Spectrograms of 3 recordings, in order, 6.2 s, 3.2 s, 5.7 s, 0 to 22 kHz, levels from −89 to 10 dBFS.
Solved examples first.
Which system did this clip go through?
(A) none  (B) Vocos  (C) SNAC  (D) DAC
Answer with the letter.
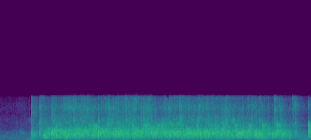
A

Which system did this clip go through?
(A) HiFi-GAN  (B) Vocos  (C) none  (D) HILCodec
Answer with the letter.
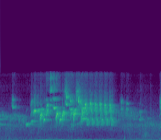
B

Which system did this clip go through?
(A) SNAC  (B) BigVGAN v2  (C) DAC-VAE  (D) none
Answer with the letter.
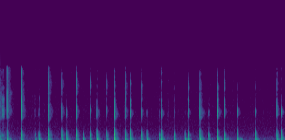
D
